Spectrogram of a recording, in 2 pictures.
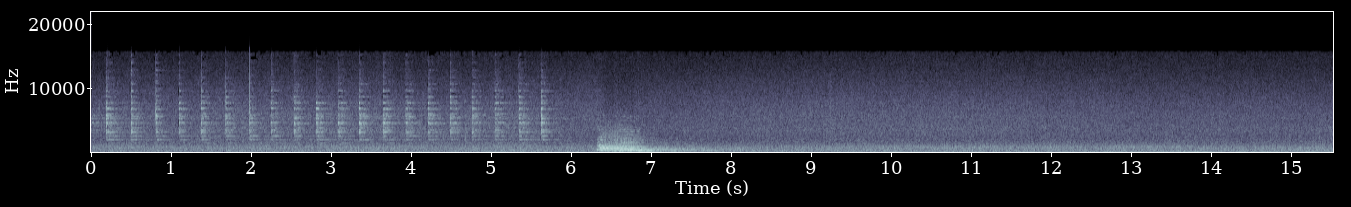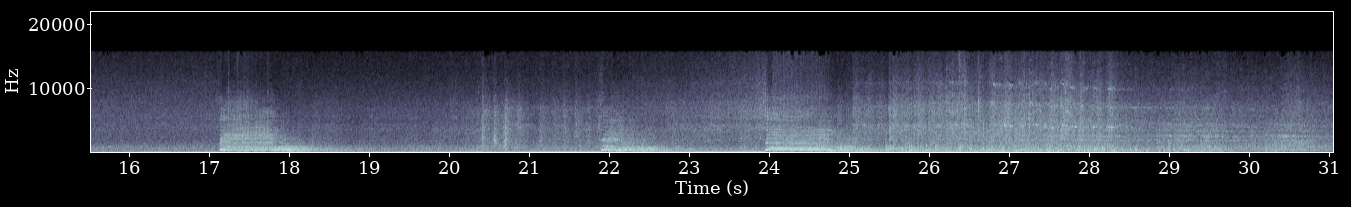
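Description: A grade-crossing warning bell rings about two and a half times a second and stops about six seconds in. An approaching Long Island Rail Road diesel commuter train then sounds its horn in four blasts of about a second each, one early and three close together past the middle. Its engine rumble and wheel noise build to a loud pass in the last third.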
